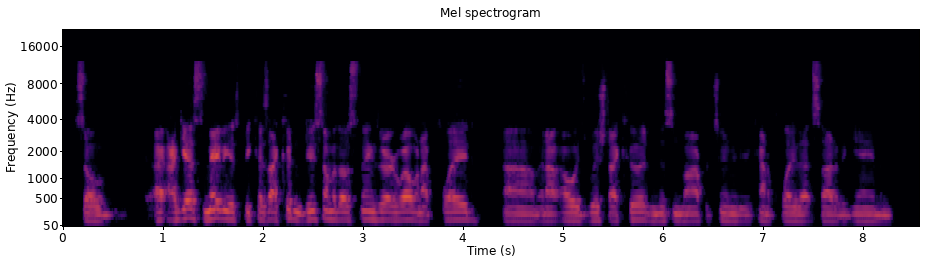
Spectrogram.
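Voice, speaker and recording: A man's medium-pitched voice carries an American accent. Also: fairly even intonation. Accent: slight country drawl. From California, Santa Cruz area. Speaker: former pro baseball player, college coach. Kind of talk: podcast interview. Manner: frequent fillers and repetitions.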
